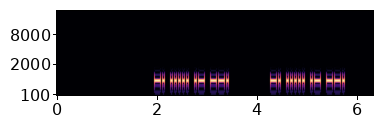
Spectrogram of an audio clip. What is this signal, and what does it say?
Morse code, heard as a keyed tone, about 32 wpm, 700 Hz. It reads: N5AG N5AG
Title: USA Call Signs - 4 Characters - Repeated 2x - 30wpm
